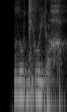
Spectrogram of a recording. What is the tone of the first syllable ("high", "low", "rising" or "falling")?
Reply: high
